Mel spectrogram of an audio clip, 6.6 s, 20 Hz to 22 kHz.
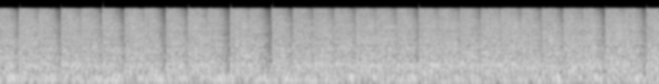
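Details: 1967 Oliver 1750 diesel tractor, first start after the second engine overhaul: loud, sharp, uneven diesel clatter of about two knocks per second, rough running because injection timing was off, later corrected.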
